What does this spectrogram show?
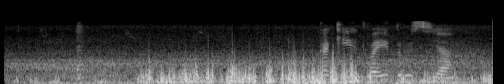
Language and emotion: Russian, neutral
